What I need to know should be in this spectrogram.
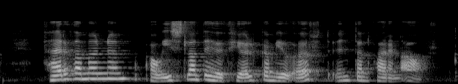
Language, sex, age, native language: Icelandic, female, 60-69, Icelandic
